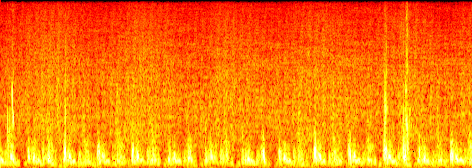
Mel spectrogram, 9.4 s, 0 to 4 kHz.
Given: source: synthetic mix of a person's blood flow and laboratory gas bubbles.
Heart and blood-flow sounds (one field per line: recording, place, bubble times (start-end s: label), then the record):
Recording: Doppler ultrasound of blood flow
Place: precordium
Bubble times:
0.11-0.30 s: bubbles
7.65-7.79 s: bubbles
8.03-8.23 s: bubbles
From the record:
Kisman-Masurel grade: 122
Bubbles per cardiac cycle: 1 to 2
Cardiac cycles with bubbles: 10 to 50%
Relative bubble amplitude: moderate (0.250 to 0.450)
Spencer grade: 2 (many but less than half of the cardiac periods contain bubble signals, singularly or in groups)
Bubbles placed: anywhere in the cardiac cycle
